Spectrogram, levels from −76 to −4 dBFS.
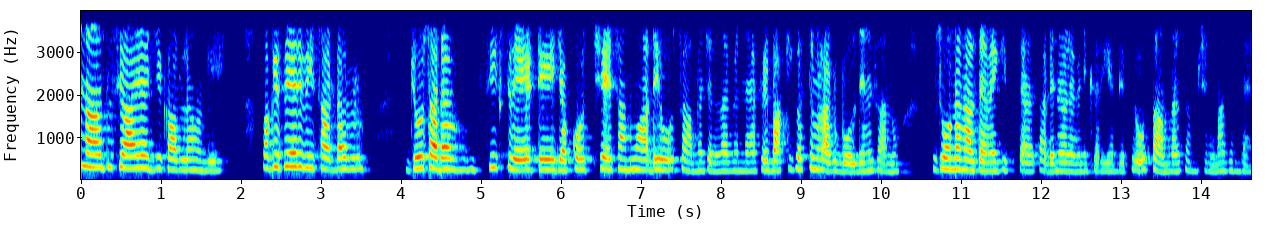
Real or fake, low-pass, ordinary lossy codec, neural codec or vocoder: real; 3.6 kHz; none; none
